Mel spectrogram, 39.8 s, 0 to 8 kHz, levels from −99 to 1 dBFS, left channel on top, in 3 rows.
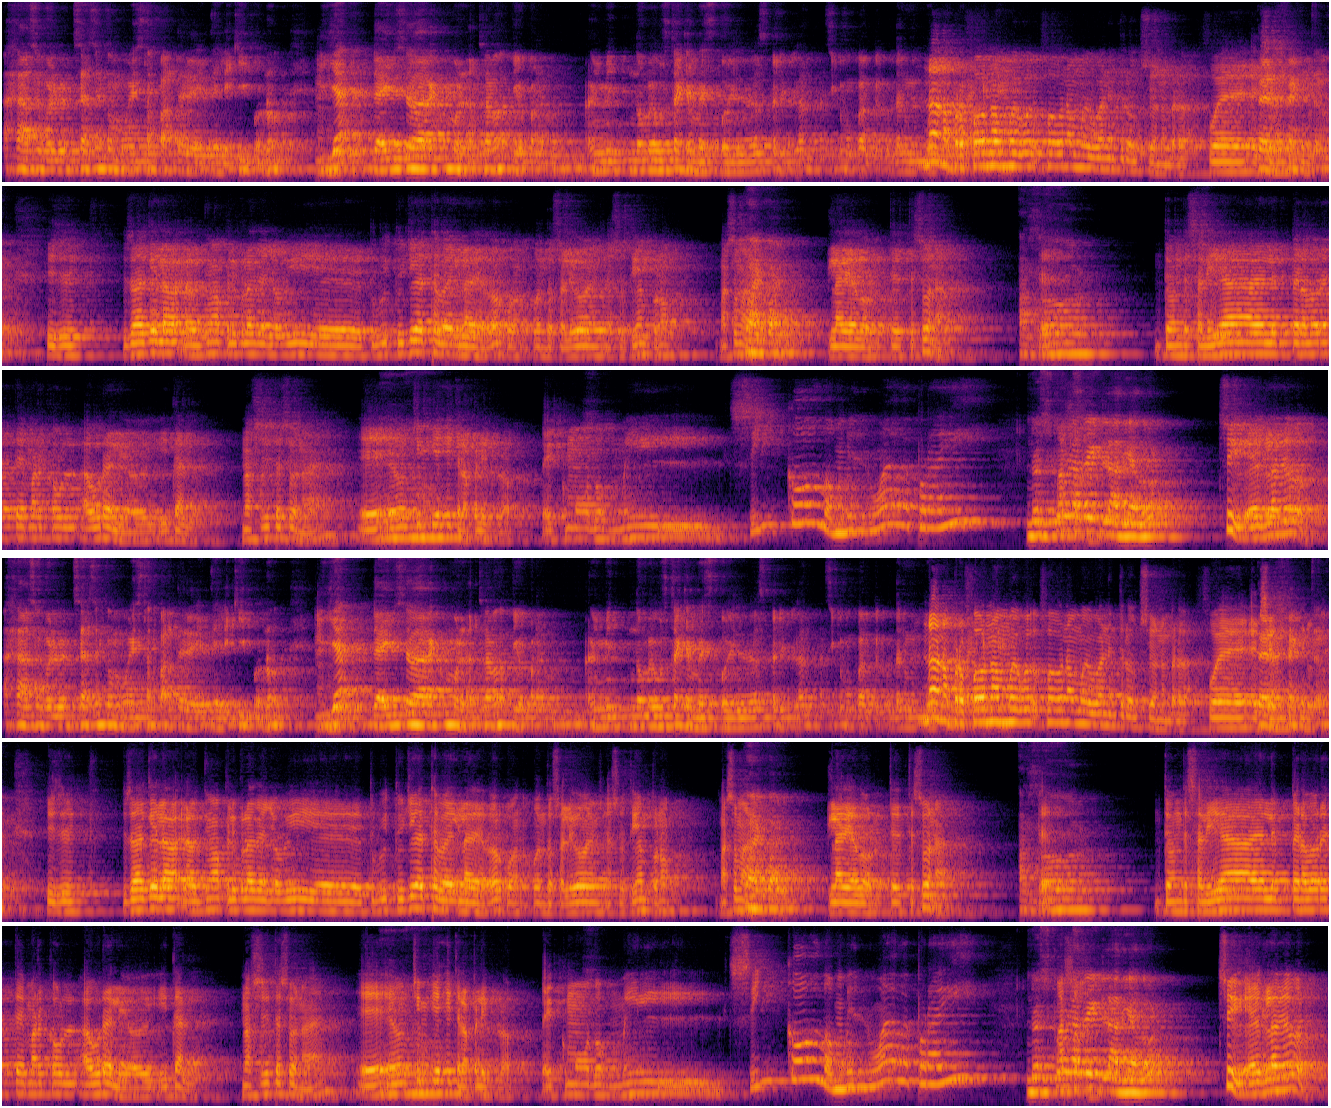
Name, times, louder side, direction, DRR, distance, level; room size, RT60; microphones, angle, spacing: voice 1, 0.0-9.4 10.0-10.1 12.6-13.3 20.7-21.2 23.4-24.1 30.3-31.1 36.8-38.2, equal, 15° right, 3 dB, 4.1 m, -23 dB
voice 2, 9.1-12.8 13.2-14.0 14.5-19.9 20.4-20.8 21.5-22.8 23.6-23.9 24.8-28.5 28.9-31.6 31.9-36.2 37.1-37.4 38.7-39.6, right 2 dB, 60° right, 5 dB, 2.5 m, -22 dB
26.5 x 23.0 x 6.4 m, 1.2 s
head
